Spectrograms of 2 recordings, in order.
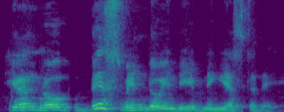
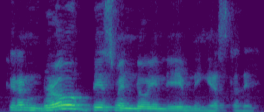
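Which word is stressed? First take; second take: this; broke. First: The stress falls on the word this. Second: The stress falls on the word broke. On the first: It was this particular window, not another one. "So I highlight the word this window" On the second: The window was broken, not painted. "I can move the stress from the first word to the second one"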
